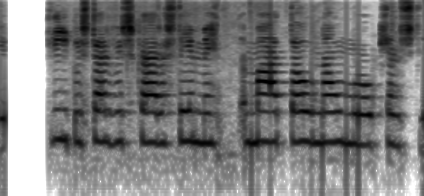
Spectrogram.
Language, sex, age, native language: Icelandic, female, 11, Icelandic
